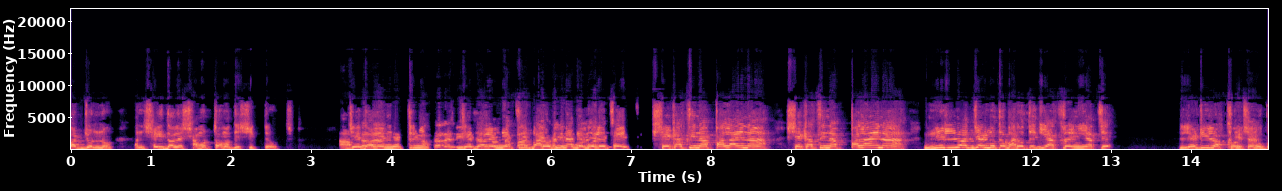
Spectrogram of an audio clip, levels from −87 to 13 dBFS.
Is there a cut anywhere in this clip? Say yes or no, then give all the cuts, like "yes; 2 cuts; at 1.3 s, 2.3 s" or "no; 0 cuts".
no; 0 cuts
